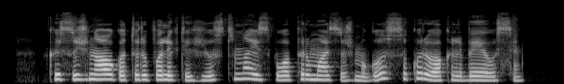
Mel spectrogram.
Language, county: Lithuanian, Vilnius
